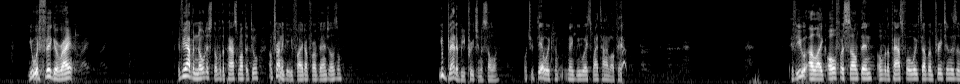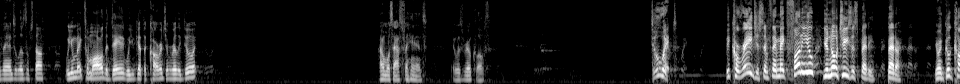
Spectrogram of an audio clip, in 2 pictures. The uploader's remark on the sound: Preached at Restoration Road Church on April 2, 2017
